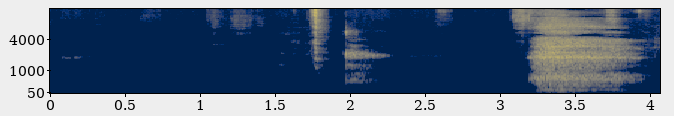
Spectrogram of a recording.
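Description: A woman's breathy sigh, an audible exhale lasting under a second, comes about three seconds in. Before it there is near silence, broken by a faint click and a short small mouth sound.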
